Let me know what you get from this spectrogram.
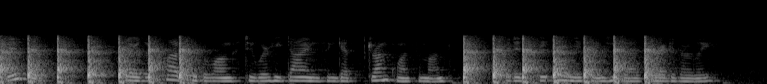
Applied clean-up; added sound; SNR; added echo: none; Knock; -5 dB; reverberation time 0.4 s.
